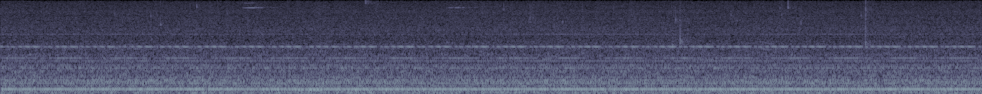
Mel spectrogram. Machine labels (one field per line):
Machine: pump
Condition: normal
